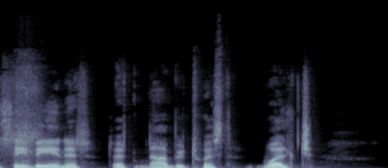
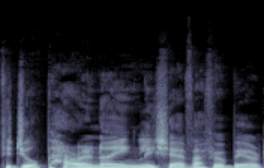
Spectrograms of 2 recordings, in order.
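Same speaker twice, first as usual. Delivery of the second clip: normal talking voice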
